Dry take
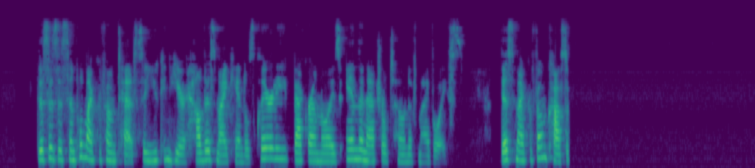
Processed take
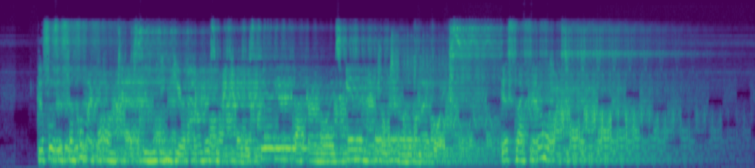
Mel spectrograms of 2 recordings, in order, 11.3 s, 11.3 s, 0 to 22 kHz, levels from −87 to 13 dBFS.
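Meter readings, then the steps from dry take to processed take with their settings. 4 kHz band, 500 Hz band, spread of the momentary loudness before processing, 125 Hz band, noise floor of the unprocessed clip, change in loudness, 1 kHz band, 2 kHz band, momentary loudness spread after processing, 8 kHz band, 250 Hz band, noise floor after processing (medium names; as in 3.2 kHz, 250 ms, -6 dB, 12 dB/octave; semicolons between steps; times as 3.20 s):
+14.0 dB, +11.0 dB, 11 LU, +16.5 dB, -75 dBFS, +10.0 dB, +7.0 dB, +9.0 dB, 8 LU, +18.5 dB, +14.0 dB, -50 dBFS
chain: backward echo that repeats 118 ms, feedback 79%, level -10.5 dB; in parallel at -11.5 dB: saturation -12 dBFS, distortion -14 dB; on the sum: compression 4:1, threshold -23 dBFS, peak gain reduction 12 dB; comb 5.9 ms, depth 52%; on a send: feedback echo behind a high-pass 92 ms, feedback 76%, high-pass 1.4 kHz, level -11 dB; on the sum: loudness maximiser +21 dB; step-sequenced notch 4.8 Hz 640–2200 Hz; trim -1 dB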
